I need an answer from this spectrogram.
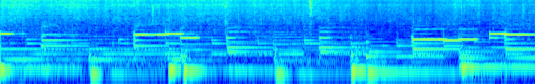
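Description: Noodles and mustard greens sizzling as they are stir-fried in a wok, under instrumental background music with steady held notes and a bass line.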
